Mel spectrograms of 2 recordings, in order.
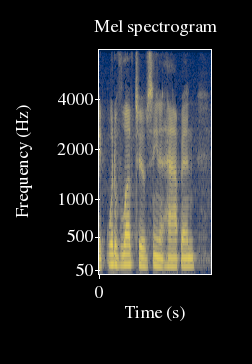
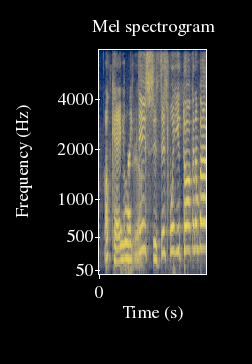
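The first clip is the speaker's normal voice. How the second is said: put-on Brooklyn accent, much higher pitch. Retelling how you answered his request to hear your brooklyn, in a brooklyn accent. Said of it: "let me hear a little bit of your Brooklyn".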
